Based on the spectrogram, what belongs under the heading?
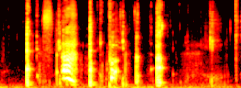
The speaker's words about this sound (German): Der Pinguin rülpst.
